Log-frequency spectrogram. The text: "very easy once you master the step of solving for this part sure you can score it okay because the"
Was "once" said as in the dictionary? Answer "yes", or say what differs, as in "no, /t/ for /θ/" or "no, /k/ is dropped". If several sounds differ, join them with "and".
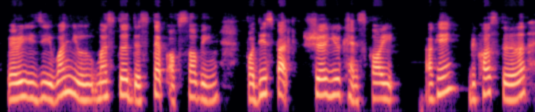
no, /s/ is dropped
